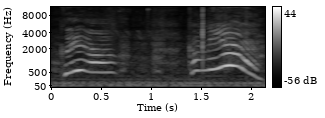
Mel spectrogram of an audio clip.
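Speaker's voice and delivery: high, loud call; calling the dog. Real, not acted. Calling the dog to come here, high and loud. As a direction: call a dog back from a distance.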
